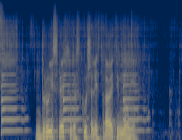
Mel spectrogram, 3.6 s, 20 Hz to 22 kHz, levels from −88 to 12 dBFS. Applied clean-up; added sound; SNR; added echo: neural mask model RNNoise.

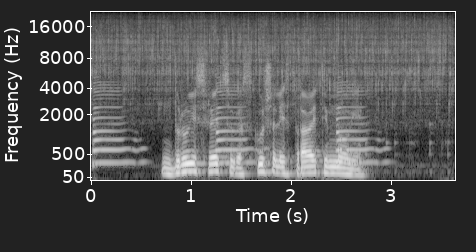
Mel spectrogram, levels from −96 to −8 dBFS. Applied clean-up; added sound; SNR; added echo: none; Wind instrument, woodwind instrument + Sink (filling or washing) / Water tap, faucet; 8 dB; none.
